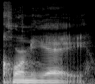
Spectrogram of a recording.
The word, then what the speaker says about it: Cormier: I've since learned that his name is pronounced Sam Cormier. Want to make sure I get that right.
